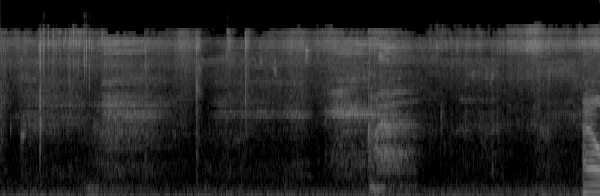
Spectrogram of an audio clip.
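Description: A horse blowing out a breath through its nostrils about three and a half seconds in, over a faint steady outdoor background.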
